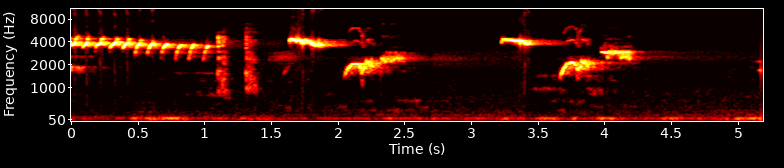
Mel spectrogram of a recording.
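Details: Shama song meant to lure others into singing: a quick descending trill, clicks, then loud rising whistles and high piercing notes repeated in paired phrases over a soft low hum.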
